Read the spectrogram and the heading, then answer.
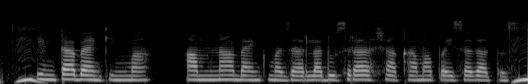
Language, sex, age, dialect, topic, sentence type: Marathi, female, 25-30, Northern Konkan, banking, statement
